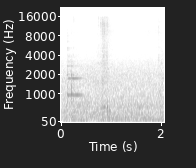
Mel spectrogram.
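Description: A wooden spoon clinks against a glass mixing bowl of broth just at the start, a brief ring that fades within a few tenths of a second, followed by a faint light knock a little under a second in.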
